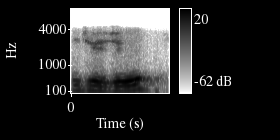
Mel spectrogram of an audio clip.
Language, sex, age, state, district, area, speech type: Sindhi, male, 45-60, Madhya Pradesh, Katni, rural, conversation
